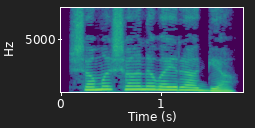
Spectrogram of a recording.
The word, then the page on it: ಶ್ಮಶಾನವೈರಾಗ್ಯ: śmaśana vairāgya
